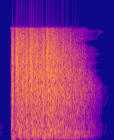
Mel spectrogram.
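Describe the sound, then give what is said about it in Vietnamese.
A loud blast of magic qi explosions bursting one after another sounds as a single dense, rumbling roar of about two seconds. It starts abruptly, holds strong, then fades away, with no voices. “Khí bạo thuật nổ tung hết cái này tới cái khác”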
